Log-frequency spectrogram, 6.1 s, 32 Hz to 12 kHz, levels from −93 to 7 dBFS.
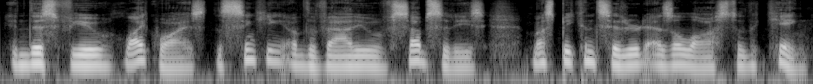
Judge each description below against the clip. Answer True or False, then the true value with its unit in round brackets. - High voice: False (125 Hz)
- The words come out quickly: False (195 wpm)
